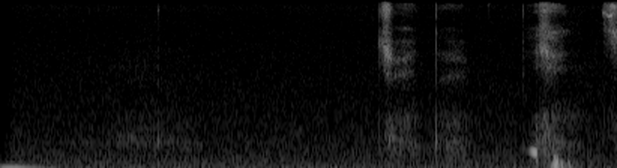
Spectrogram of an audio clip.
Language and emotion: Russian, sad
